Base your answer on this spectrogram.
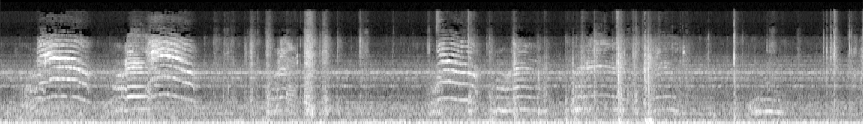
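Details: Kittens crying loudly at night and keeping their owners awake: a run of high, arching meows, some overlapping, in bursts near the start and again midway and later, over a steady low hum, after a person's spoken plea to sleep.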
